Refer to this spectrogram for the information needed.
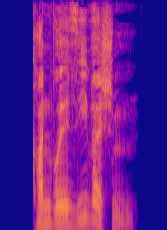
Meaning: strong dative masculine/neuter singular of konvulsivisch
- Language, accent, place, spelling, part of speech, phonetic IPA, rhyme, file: German, Germany, Berlin, konvulsivischem, adjective, [ˌkɔnvʊlˈziːvɪʃm̩], -iːvɪʃm̩, De-konvulsivischem.ogg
